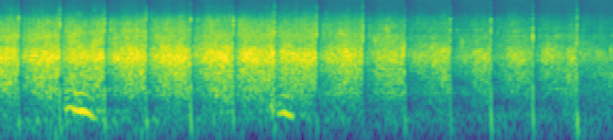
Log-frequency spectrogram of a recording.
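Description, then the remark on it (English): Sustained audience applause at a conference for the men who volunteer their time to host it, a dense steady wash of clapping hands lasting throughout, with a few brief low voices or whoops rising faintly from the crowd. “And by the way, while we're here, let's give a big round of applause to all the men who dedicate, volunteer their time to host this conference.”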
